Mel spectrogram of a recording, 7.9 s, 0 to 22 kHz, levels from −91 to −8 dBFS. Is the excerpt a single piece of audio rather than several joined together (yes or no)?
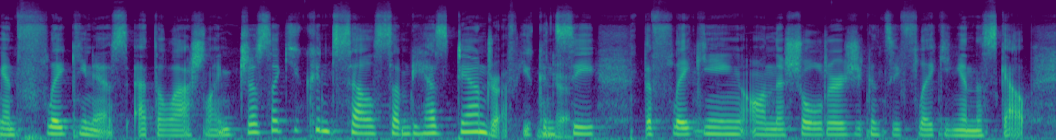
yes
